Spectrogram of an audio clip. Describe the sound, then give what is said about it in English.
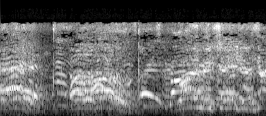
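A crowd of young people at a climate strike chanting loudly in unison, rhythmic shouted phrases rising and falling in waves with a brief lull between chants. “these climate strikes where tons of young people would gather every Friday, maybe walk out of school to demand action against climate change. The strikes used to sound like this.”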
